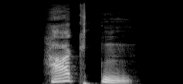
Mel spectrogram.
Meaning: inflection of haken: 1. first/third-person plural preterite 2. first/third-person plural subjunctive II
- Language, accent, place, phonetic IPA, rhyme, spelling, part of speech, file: German, Germany, Berlin, [ˈhaːktn̩], -aːktn̩, hakten, verb, De-hakten.ogg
